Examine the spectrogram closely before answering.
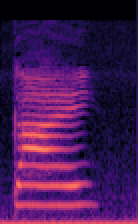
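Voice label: "gai" first tone, chinese, voice pinyin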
